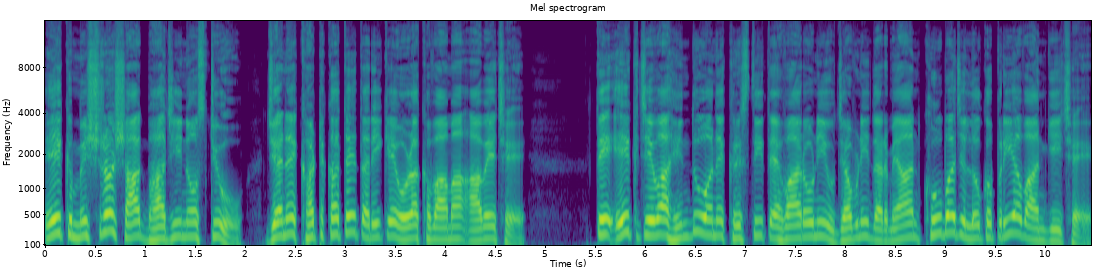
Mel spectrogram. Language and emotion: Gujarati, neutral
